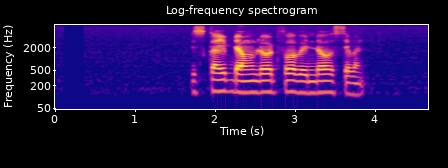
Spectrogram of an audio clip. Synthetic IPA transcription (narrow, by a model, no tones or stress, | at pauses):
ɪskaɪp̚ɖãʊ̃nloːɖfɔɾʋĩɳɖoːseʋə̃n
